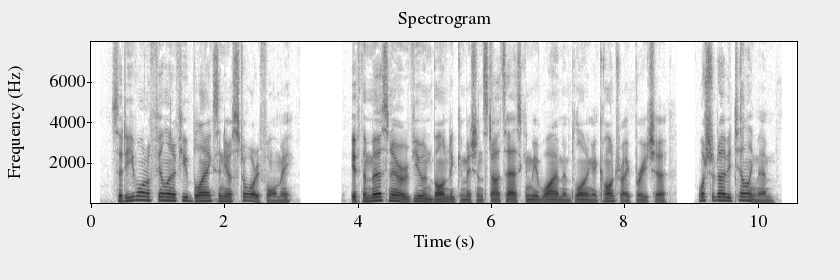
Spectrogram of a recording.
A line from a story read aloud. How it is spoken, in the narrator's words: Marie sighed to herself, trying to think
